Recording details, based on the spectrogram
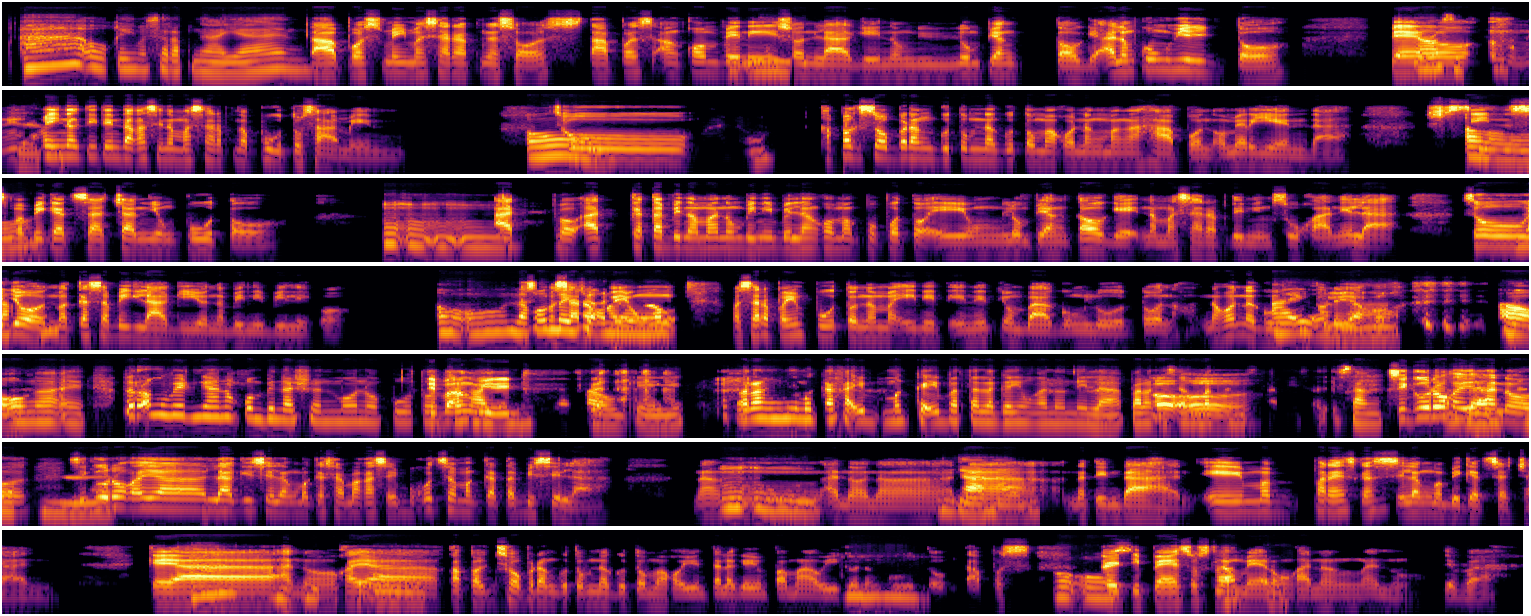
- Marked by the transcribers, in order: tapping; throat clearing; unintelligible speech; other background noise; chuckle; laugh
- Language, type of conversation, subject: Filipino, podcast, Ano ang paborito mong pagkaing kalye, at bakit ka nahuhumaling dito?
